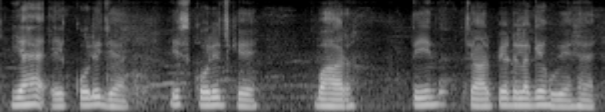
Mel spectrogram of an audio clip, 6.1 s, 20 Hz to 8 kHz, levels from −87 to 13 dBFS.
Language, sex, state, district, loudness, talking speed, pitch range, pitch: Hindi, male, Uttar Pradesh, Saharanpur, -18 LUFS, 140 wpm, 130-150 Hz, 145 Hz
